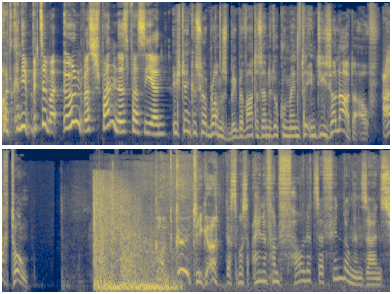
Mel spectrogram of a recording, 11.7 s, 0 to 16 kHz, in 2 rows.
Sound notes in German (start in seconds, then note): 7.1 Explosion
